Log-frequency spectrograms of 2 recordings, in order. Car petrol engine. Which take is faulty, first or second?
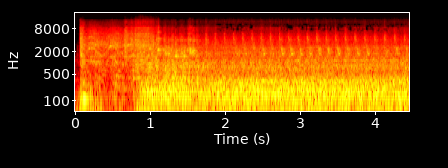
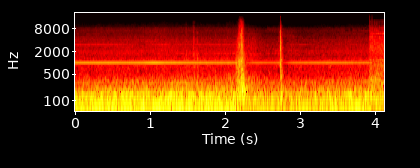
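first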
